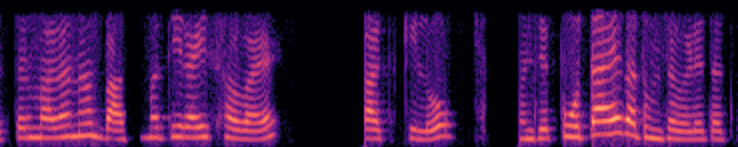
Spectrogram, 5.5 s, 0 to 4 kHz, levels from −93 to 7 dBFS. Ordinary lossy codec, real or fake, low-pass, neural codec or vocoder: none; real; 3.6 kHz; none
